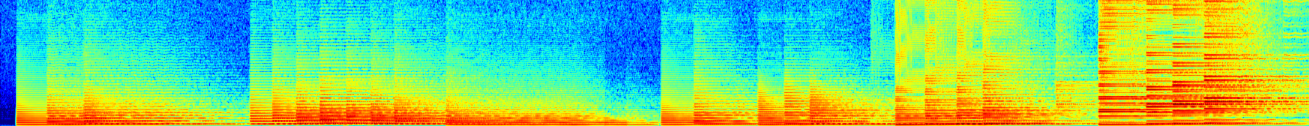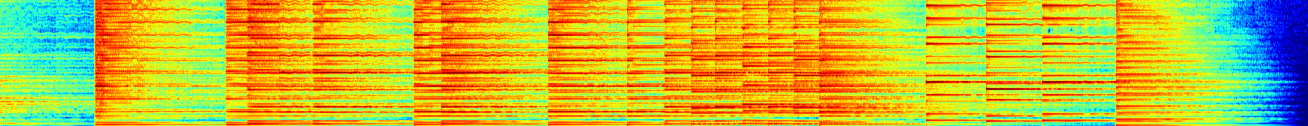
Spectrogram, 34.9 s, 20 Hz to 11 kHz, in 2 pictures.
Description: This synth is a simple 2OP FM synthesizer, based on the same chip used in the old AdLib soundcards. It has a few sliders that allow you to manipulate the FM synth in a few basic ways.
Here’s a few sound examples where I manipulated the sliders a bit:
